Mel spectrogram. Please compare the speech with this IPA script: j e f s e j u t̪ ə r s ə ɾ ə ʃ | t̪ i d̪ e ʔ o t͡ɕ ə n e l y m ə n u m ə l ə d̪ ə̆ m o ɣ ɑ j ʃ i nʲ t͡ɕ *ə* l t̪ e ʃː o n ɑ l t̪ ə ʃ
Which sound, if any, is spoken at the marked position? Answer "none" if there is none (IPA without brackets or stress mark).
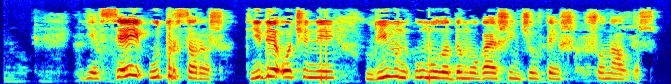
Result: ə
